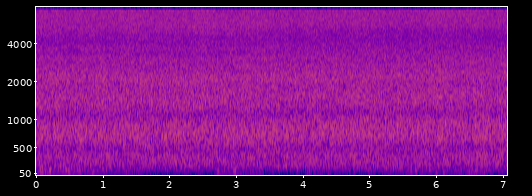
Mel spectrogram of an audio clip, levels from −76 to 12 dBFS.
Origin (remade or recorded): recorded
